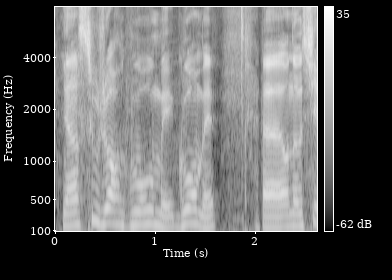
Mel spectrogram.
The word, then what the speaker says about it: gourmet: Bon, yashiki Manga peut-être, mais euh, il y en a, si je vous dis, les Gourumés. Les ah. gourmets, prononce-le très vite. gourmet.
